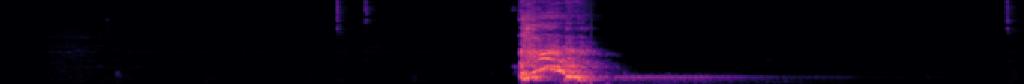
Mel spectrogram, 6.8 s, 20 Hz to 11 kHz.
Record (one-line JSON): {"cough_length": "6.8 s", "cough_amplitude": 31063, "cough_signal_mean_std_ratio": 0.23, "survey_phase": "alpha (2021-03-01 to 2021-08-12)", "age": "65+", "gender": "Male", "wearing_mask": "No", "symptom_none": true, "smoker_status": "Never smoked", "respiratory_condition_asthma": false, "respiratory_condition_other": false, "recruitment_source": "REACT", "submission_delay": "1 day", "covid_test_result": "Negative", "covid_test_method": "RT-qPCR"}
